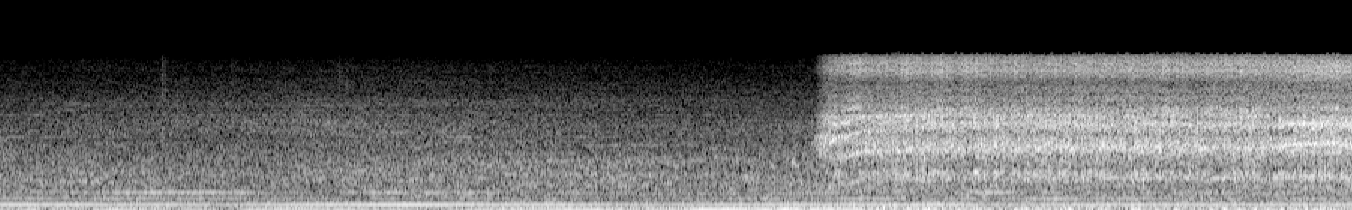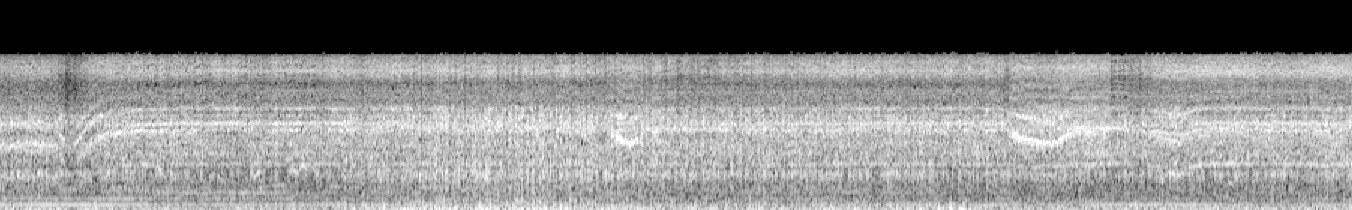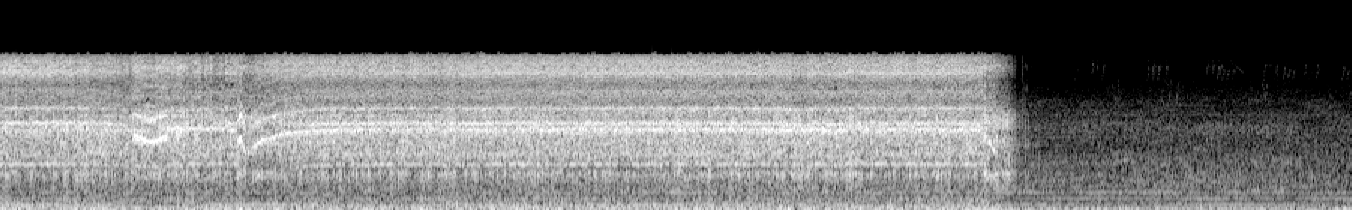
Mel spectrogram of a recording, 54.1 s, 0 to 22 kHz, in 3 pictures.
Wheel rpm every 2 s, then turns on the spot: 0, 0, 0, 0, 0, 70, 160, 160, 160, 170, 230, 230, 230, 230, 230, 230, 220, 230, 230, 210, 220, 230, 230, 230, 160, 0, 0.
none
